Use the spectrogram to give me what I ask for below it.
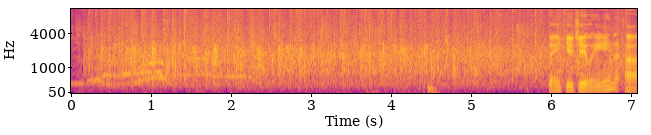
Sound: applause

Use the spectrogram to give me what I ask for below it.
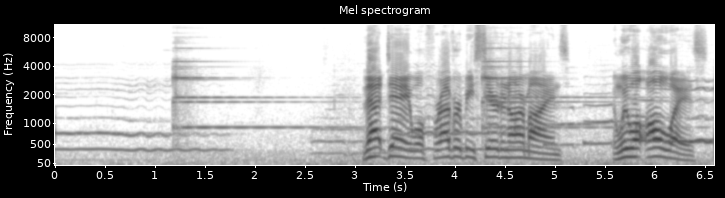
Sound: bell toll, bell toll

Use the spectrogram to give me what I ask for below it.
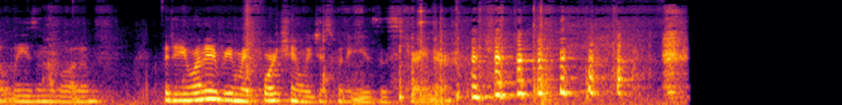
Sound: laughter

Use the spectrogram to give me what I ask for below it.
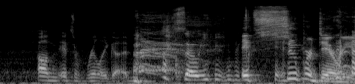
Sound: all laughing

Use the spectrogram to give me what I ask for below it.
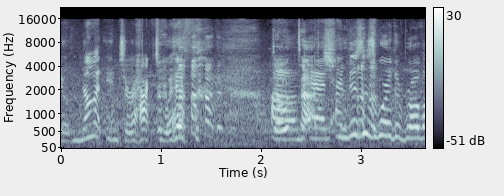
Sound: laughing

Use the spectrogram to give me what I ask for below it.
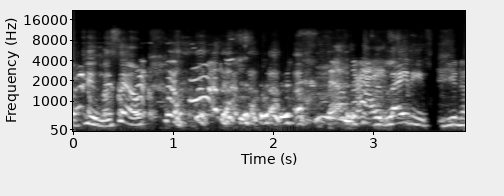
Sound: laughter

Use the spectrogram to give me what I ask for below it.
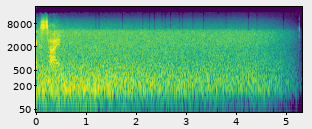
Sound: ocean waves

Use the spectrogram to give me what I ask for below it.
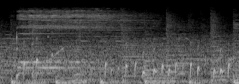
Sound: punctuation sound

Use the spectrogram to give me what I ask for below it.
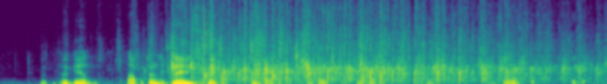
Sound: applause

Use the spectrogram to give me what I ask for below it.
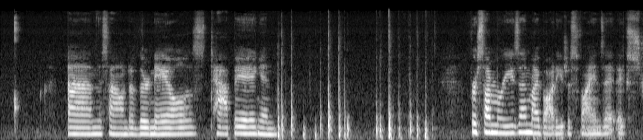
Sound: tapping

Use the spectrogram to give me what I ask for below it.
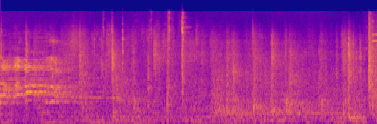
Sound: footsteps thudding

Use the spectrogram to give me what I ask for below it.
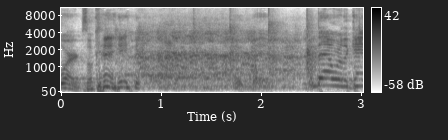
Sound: audience laughing

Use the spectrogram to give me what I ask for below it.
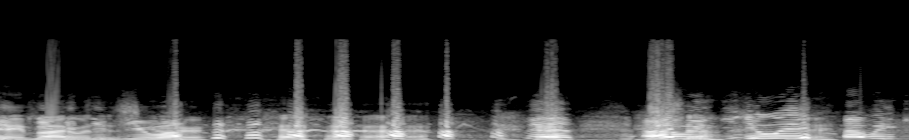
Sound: laughing

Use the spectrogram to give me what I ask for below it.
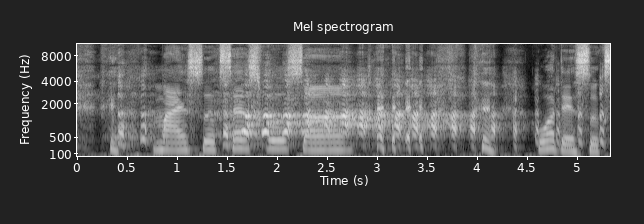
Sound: laughs

